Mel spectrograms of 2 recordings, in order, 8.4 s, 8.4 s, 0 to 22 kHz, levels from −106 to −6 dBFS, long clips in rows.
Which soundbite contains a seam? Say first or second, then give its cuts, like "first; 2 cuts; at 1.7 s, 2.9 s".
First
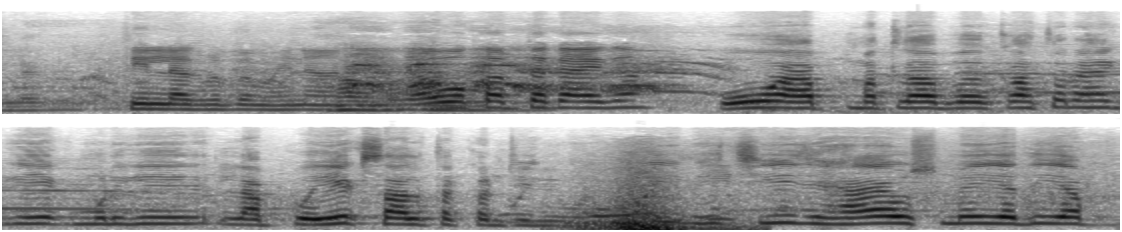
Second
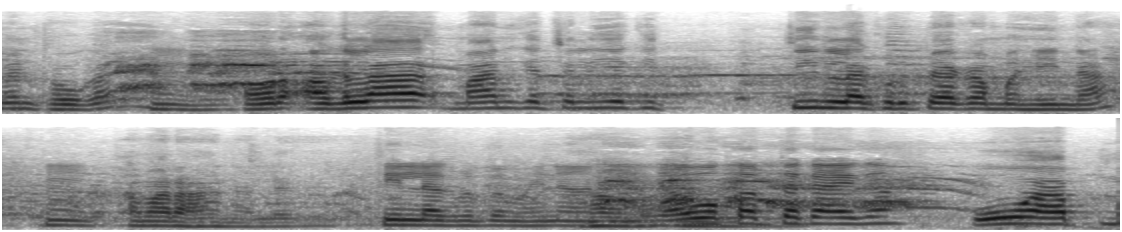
first; 1 cut; at 6.7 s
